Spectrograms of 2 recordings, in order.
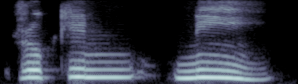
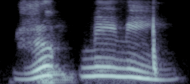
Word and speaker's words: Rukmini: Read letter by letter. What is the first letter in the word? Ru, Ru. It is ru. ki, It's not ru, key. ki. It is not key. Is it key? Kakara plus makara plus e. Oh, What is that? rum, Rakara. Rukmini.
